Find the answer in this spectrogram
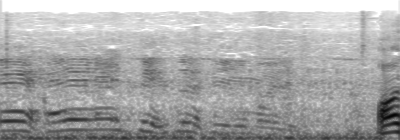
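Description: Men's voices talking softly, over a low steady rumble.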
